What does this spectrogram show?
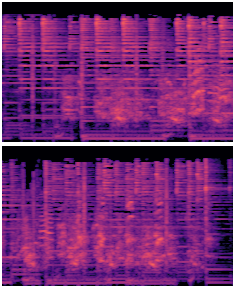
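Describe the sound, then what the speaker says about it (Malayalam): German Shepherds, Labradors and Rottweilers at a dog-breeding farm bark, yip and whimper repeatedly, close and fairly loud, over a steady low droning background. "German shepherd, lab, root dealer തുടങ്ങി മുന്തിയ ഇനത്തിൽപ്പെട്ട നായ്ക്കളാണെല്ലാം"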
